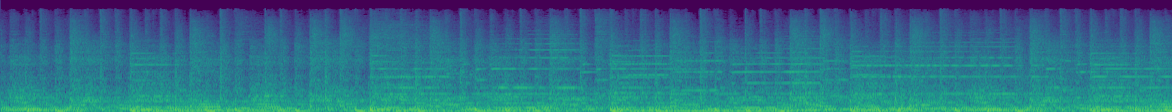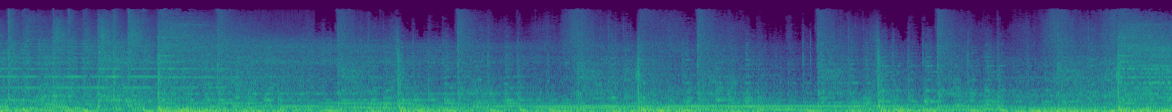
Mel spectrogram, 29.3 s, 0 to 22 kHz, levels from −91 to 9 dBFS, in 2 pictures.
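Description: From 11.17 s to 18.61 s the audio carries a steady, raspy mains buzz, roughly 15 dB below the signal. Sharp switching spikes from a dimmer, rectifier or unshielded lead enter twice per 50 Hz cycle, so the waveform shows a spike every 10 ms. On a spectrogram it appears as a comb of horizontal lines at multiples of 50 Hz, reaching up to several kHz, starting and stopping at those times.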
